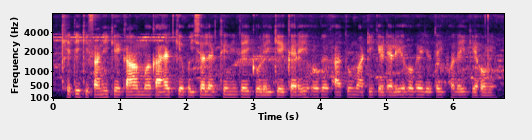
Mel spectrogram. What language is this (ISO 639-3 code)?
hne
